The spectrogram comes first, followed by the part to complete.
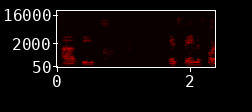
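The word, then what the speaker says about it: apizza: They say New Haven pizza, locally called a pizza, pronounced a beats, is famous for its thin, chewy, and intensely charred crust, baked in high brick ovens.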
